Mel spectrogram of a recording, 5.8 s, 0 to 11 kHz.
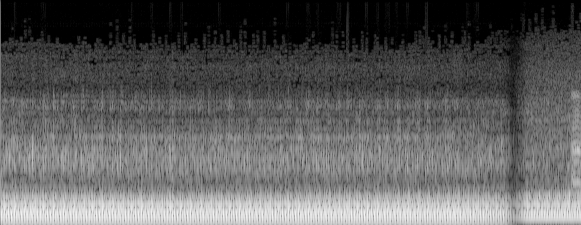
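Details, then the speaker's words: Nissan R34 Skyline GT-T, newly tuned to over 450 bhp, first cold start after 5 months in the workshop; steady even idle with a deep regular burble, no misses or knocks, warming up healthy. "I have missed that sound, guys. I have missed that sound."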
